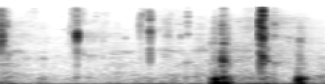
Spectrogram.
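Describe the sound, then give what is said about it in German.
Peanuts being chewed with an open mouth, giving a handful of faint, crisp crunches and wet smacks spaced irregularly over a quiet hiss. “ich kann noch ein paar Erdnussgeräusche. Ja? Mal, warte. Auch mit offenem Mund.”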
